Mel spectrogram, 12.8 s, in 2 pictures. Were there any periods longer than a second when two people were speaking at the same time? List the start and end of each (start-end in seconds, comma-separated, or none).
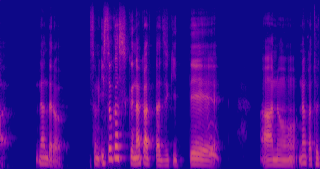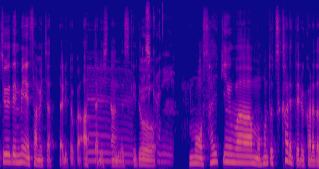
8.1-9.6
